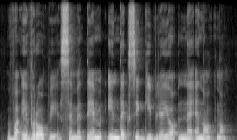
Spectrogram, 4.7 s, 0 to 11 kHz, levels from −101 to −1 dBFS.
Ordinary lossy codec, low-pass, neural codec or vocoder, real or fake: none; none; none; real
